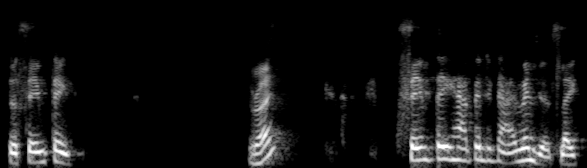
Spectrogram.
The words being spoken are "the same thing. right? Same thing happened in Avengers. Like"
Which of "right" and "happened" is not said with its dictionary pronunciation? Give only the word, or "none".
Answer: none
